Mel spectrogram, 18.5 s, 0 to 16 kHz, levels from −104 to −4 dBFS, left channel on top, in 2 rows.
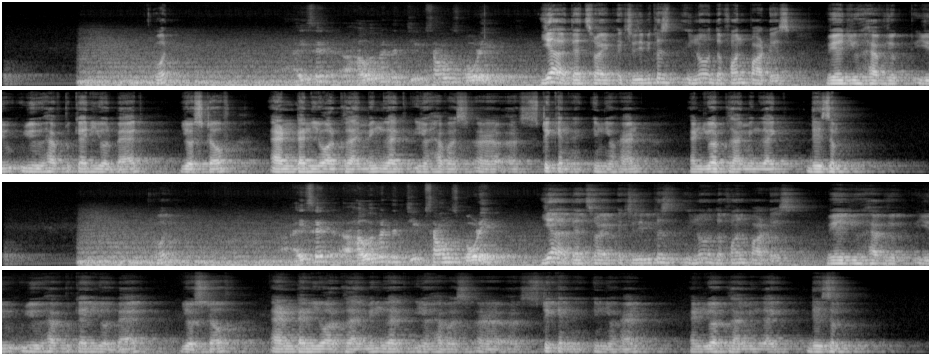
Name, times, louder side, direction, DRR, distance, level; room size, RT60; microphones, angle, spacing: sound 1, 0.7-12.4, equal, 20° right, 0.8 m, -39 dB
voice 1, 2.8-5.1, right 4 dB, 60° right, 0.4 m, -28 dB
voice 2, 5.4-7.9 8.2-10.7 11.0-11.5 11.9-15.6 16.1-17.0 17.3-17.6, left 3 dB, 35° left, 0.4 m, -29 dB
9.5 x 5.4 x 2.6 m
head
